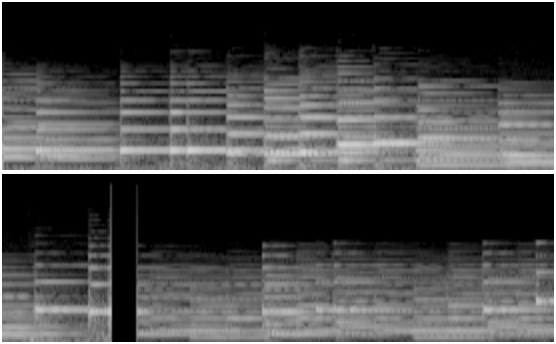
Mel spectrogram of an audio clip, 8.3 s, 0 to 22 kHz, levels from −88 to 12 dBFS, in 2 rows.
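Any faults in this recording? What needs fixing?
At 4.95 s the music drops out for about 200 ms, then returns duller and boxier, roughly 10 dB quieter, with nothing above 4.1 kHz and a faint new background hiss well beneath it, lasting to the end of the clip. This is likely an input switched to a poorer device: the recording chain jumped mid-take to a lower-grade microphone or headset profile with a narrower band, its own gain and its own noise. Locking the input device before recording and disabling automatic device switching would prevent it.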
